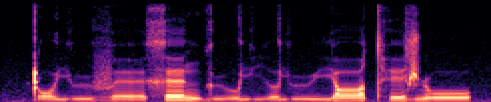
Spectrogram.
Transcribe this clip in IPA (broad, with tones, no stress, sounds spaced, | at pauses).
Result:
ʈ ɔ˩ j ʉː˩ v ɛː˩ x ɛ˥ ŋ ɡ ʉː˩ ʊ̯ j i˩ ə̯ j ʉː˩ j ɑ˥ tʰ e˥ z ɳ oː˥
